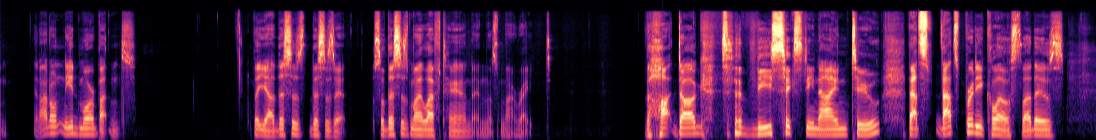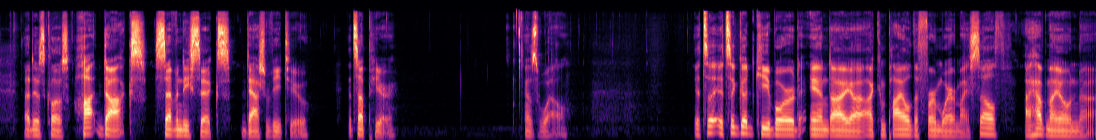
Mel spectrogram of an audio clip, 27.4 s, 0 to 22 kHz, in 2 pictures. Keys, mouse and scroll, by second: 12.6 ctrl+s.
